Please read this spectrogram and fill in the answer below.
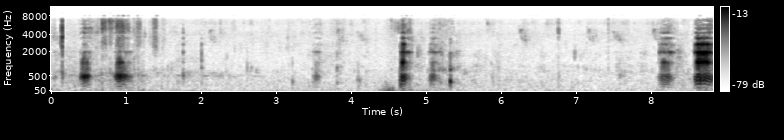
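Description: A grey toy pig grunting in short oinks as a German Shepherd squeezes it with its mouth and paws: a few near the start, a couple midway, and the loudest near the end.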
